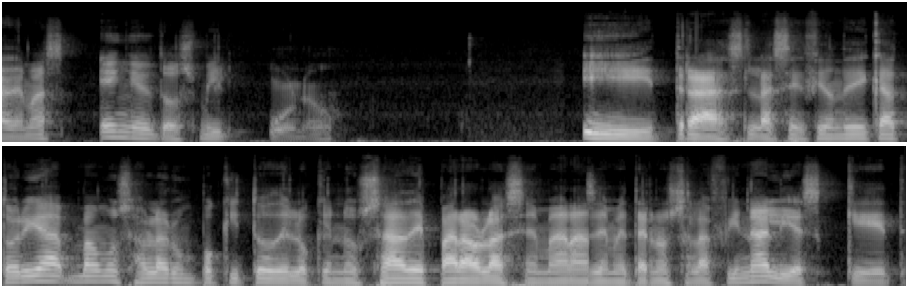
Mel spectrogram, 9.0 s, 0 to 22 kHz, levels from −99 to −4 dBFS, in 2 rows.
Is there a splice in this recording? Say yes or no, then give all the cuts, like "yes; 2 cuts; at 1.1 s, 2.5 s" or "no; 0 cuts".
yes; 1 cut; at 7.5 s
